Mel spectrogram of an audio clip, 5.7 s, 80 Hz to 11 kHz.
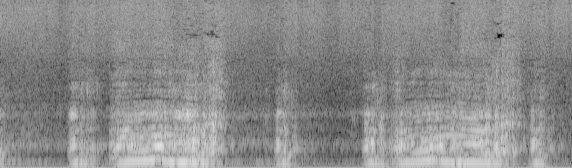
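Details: Lion calling at the Djuma Waterhole on an August evening in 2016: deep roars with moaning, strongly harmonic bursts, two long roars around a second each separated by quieter pauses, plus short grunts.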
